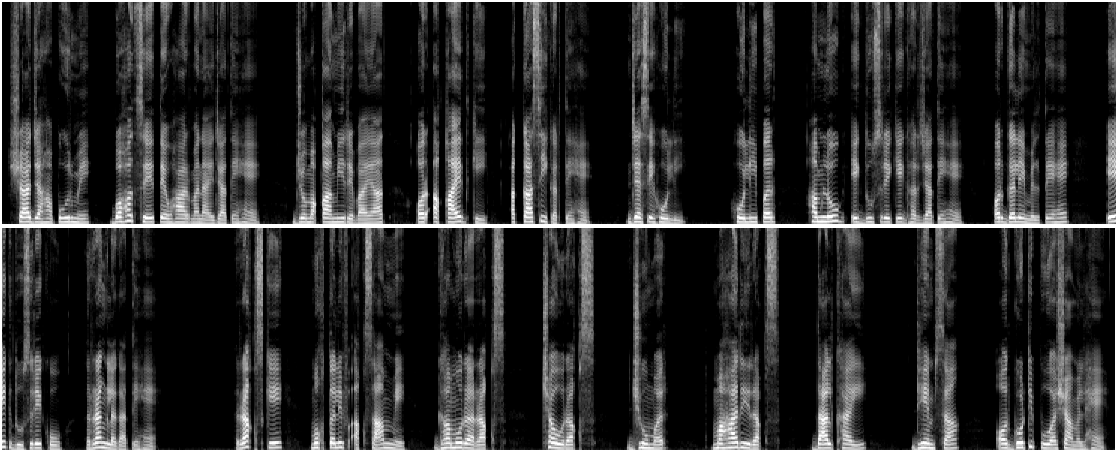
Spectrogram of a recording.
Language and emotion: Urdu, neutral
